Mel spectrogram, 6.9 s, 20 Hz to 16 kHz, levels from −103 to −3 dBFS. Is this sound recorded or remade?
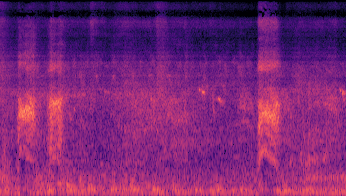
remade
